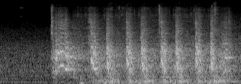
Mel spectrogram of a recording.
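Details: A 2012 Bennche Spire 800 UTV is cranked after an ECU reset and a cleared injector code. It gives about four even cranking pulses a second that never catch, with a spark seen jumping nearby.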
